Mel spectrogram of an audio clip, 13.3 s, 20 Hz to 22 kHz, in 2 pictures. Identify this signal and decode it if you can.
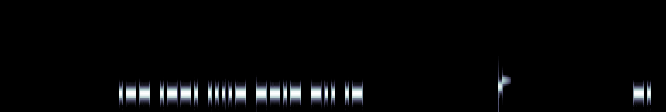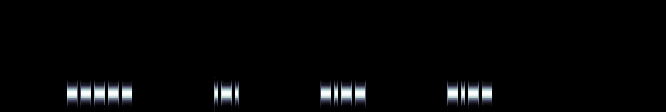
Morse code, heard as a keyed tone, about 36 wpm, spaced as for 16 wpm, 700 Hz. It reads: WP4QDA N0RYY
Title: USA Call Signs - 8x Character Spacing - 35wpm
